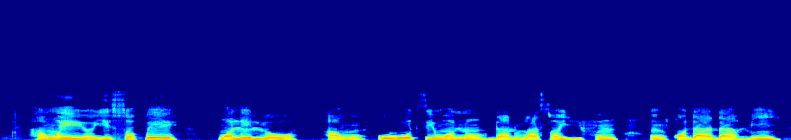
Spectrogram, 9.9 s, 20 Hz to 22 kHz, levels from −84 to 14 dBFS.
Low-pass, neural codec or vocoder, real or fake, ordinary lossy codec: none; codec, 16 kHz, 8 kbps, FreqCodec, larger model; fake; none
